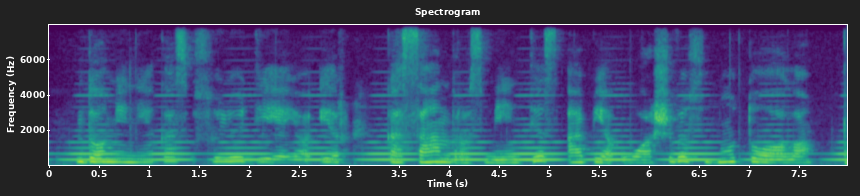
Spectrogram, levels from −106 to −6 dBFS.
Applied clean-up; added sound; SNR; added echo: none; Organ; 2 dB; none.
